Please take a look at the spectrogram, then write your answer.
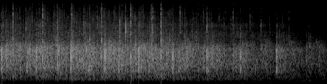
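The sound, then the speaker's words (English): An audience claps steadily, a dense wash of many hands with sharp individual claps standing out, tapering off gradually over a few seconds. “Yeah, that's a good place to clap.”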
